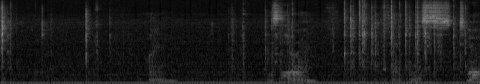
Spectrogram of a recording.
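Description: Typing on a computer keyboard: a run of quick, irregular key clicks, with a steady low hum beneath.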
